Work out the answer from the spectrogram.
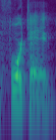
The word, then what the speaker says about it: Forte: So, big surprise, the 11 Forte, or Fort, is, look it up, you can win bar bets by betting which one is the preferred pronunciation. But let's go with Forte.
